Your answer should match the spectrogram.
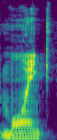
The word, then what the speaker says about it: Moink: Now, here's what Moink is doing to combat some of this stuff, which I really appreciate.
